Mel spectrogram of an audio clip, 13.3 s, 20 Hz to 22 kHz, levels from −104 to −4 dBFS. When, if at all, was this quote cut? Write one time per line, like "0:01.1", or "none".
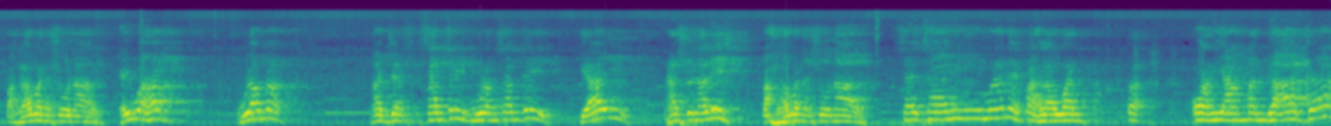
0:01.0
0:08.8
